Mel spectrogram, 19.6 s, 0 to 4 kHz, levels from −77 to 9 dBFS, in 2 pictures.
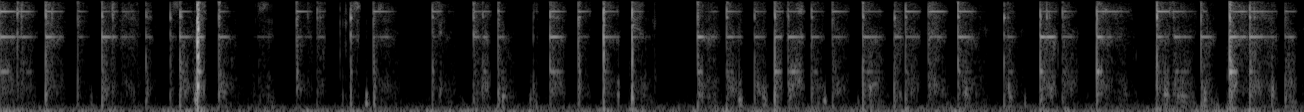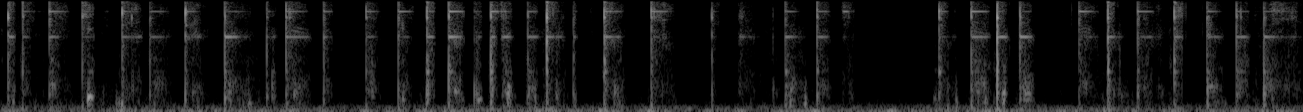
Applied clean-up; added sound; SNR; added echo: neural diffusion model UNIVERSE++.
